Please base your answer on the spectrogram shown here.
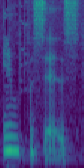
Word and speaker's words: emphasis: We're going to start off with emphasize and emphasis. So here the verb is pronounced emphasize.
